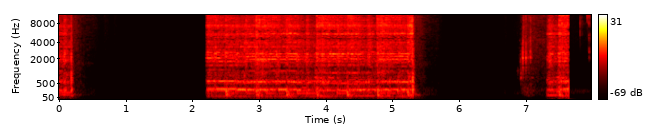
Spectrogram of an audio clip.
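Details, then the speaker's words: 2015 Jeep Patriot 2.4 head unit before repair: music plays about three seconds, drops to silence, stutters back in bursts; micro-cracks on the circuit board from a collision. "так як на відео Ви побачили яка була поломка монітофон точніше звук сам хто включався та виключався В чому була проблема дивіться при зіткненні в Америці На магнітолі на самій платі появились дуже багато мікротріщин"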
